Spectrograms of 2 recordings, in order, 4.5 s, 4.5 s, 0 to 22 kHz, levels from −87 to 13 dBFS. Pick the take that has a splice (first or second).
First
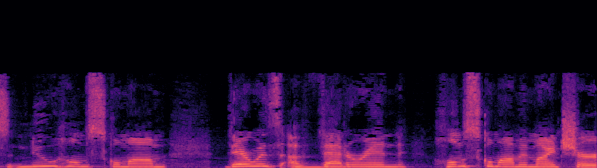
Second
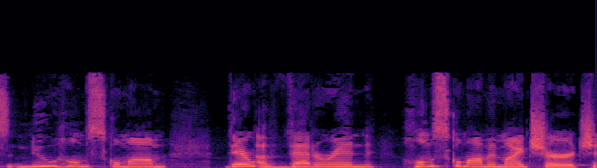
second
